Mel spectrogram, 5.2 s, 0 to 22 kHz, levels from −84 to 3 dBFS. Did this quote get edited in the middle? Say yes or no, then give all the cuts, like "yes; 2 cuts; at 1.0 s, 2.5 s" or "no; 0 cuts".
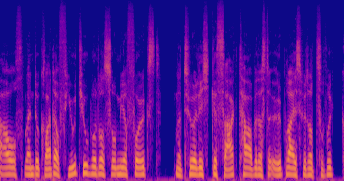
yes; 1 cut; at 2.5 s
